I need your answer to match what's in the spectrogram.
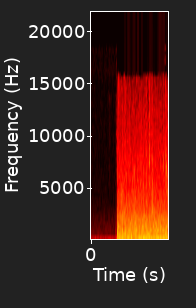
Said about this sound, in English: This one is from …, and it's called ….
